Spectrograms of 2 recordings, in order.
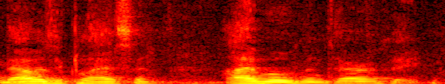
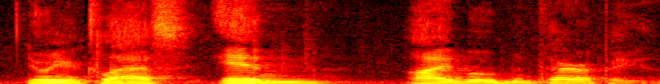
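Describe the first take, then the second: First: "was" pressed a little harder than the rest, falling at the end; stress on was. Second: Said in the usual way. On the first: Shown as a demonstration. Correcting the audience about which class it was, stressing "was". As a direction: lean on "was" to set the earlier class apart from this one. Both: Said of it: "This is a class in quantum jumping".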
